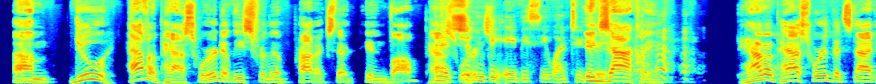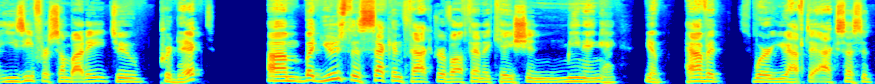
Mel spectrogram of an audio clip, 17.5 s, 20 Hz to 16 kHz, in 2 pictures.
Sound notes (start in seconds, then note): 5.9 laughter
